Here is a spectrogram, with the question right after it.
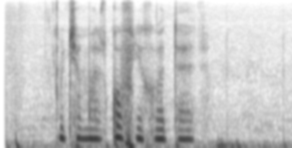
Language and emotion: Russian, neutral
